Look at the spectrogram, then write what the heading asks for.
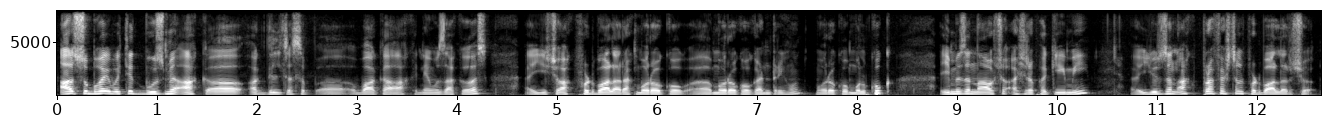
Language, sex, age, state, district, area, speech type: Kashmiri, male, 30-45, Jammu and Kashmir, Anantnag, rural, spontaneous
